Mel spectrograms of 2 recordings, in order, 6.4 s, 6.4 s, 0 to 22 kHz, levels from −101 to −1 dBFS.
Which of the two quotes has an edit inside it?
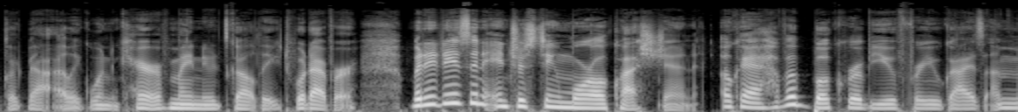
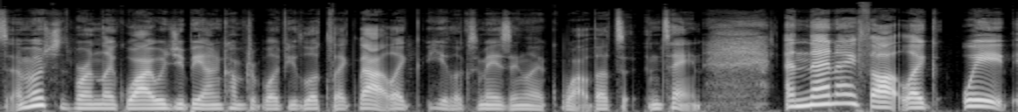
first; 1 cut; at 4.4 s

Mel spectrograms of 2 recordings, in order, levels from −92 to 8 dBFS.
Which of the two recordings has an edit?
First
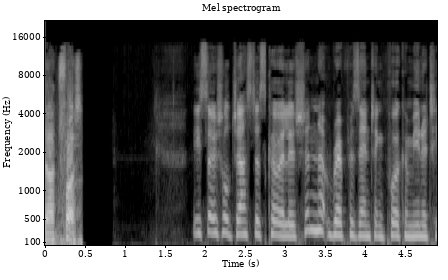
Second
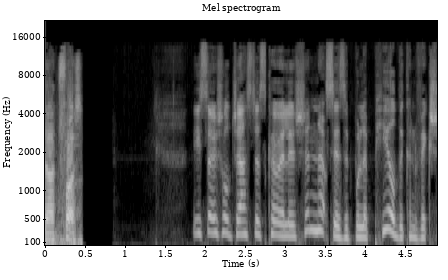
second; 1 cut; at 3.5 s

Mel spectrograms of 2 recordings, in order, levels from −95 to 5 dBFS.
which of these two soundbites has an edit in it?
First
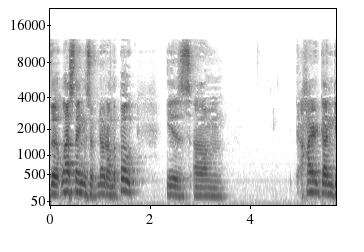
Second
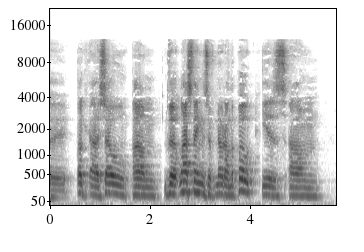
second; 2 cuts; at 2.2 s, 4.2 s

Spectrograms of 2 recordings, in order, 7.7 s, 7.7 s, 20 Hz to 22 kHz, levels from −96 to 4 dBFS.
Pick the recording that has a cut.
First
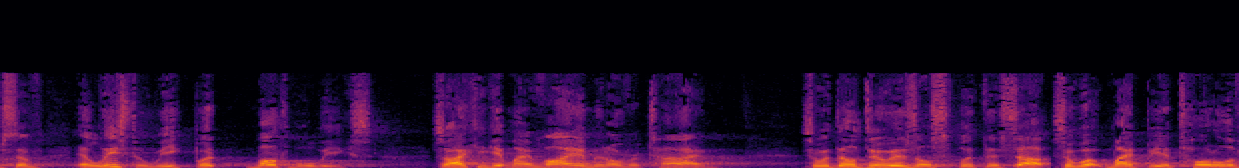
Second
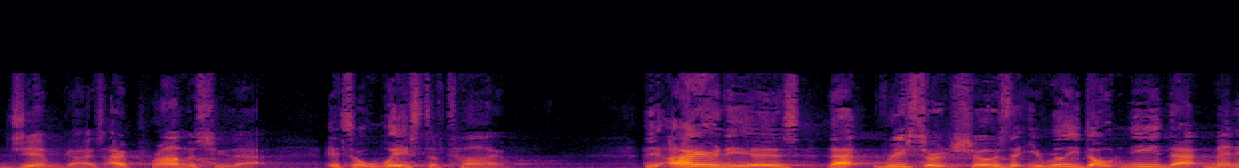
first; 1 cut; at 6.5 s

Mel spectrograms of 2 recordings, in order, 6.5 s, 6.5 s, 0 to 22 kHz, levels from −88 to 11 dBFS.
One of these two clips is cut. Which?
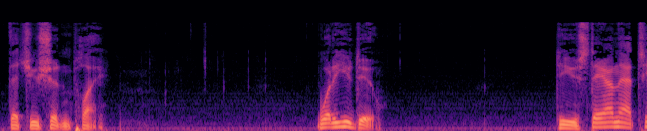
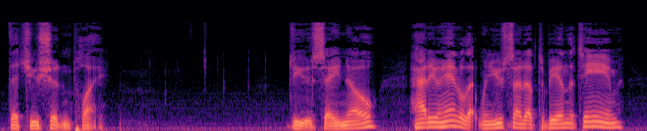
second; 1 cut; at 2.9 s

